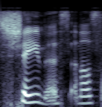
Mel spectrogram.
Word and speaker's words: Seamus: something like that and i was like oh seamus said this and my mom's like who now that's like seamus it's pronounced sheamus and i was like you're barking it's that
